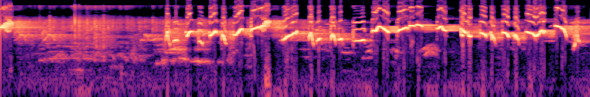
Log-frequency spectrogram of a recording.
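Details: Relaxed ngeplong song of a white-rumped shama, meant as a lure for wild-caught birds: faint opening, then from two seconds a fast run of loud, sliding whistles and sharp chips in varied, bouncing phrases.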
